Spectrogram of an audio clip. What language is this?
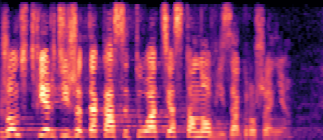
Polish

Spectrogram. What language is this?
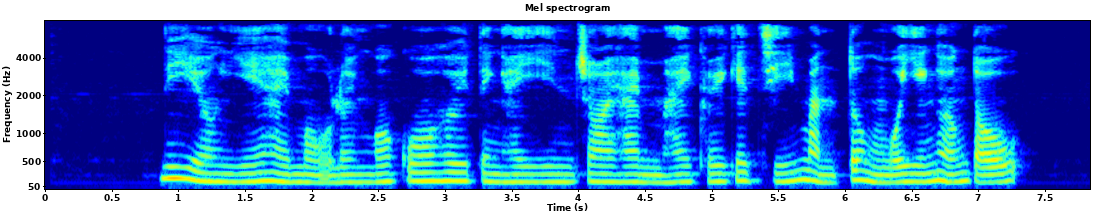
Cantonese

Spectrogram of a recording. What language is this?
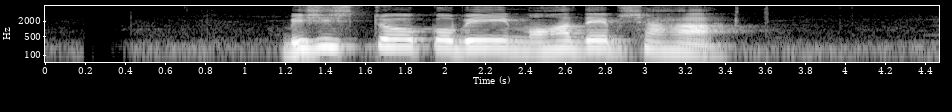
Bangla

